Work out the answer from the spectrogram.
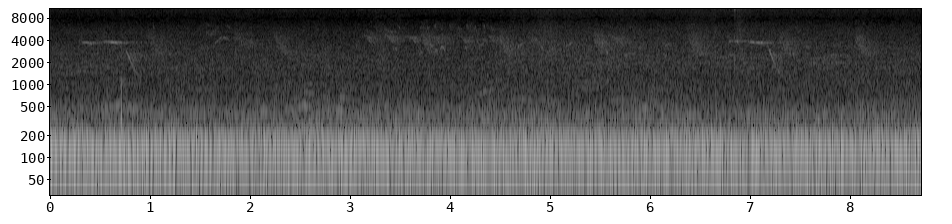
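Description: Small birds chirping: many quick, short calls that sweep downward, scattered throughout, over a steady low hum.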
